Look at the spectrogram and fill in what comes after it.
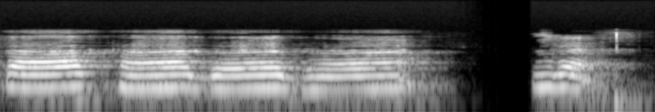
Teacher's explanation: है कंठ कोमल तालू और ध्वनि का नाम है कंठी अर्थात ये सब कंठ से बोले जाने वाले वर्ण है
